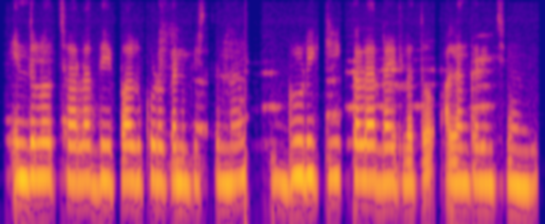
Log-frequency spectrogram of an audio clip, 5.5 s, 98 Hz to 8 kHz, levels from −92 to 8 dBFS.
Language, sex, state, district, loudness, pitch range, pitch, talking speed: Telugu, female, Telangana, Mahabubabad, -16 LUFS, 225-245 Hz, 230 Hz, 110 wpm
